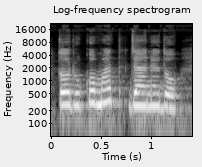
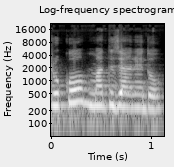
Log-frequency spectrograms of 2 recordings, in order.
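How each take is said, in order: First: The pause comes after 'ruko mat'. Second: The pause comes right after 'ruko'.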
